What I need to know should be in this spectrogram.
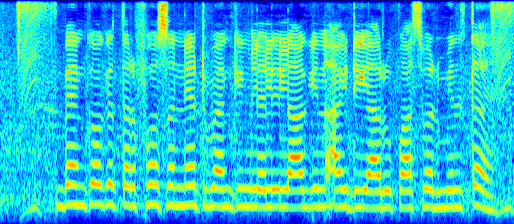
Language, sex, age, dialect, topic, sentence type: Maithili, female, 18-24, Angika, banking, statement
